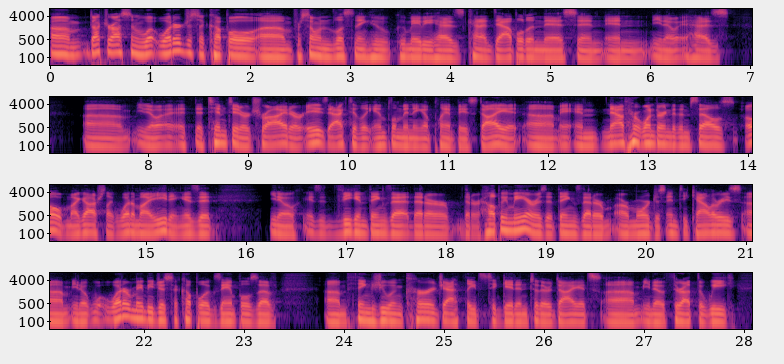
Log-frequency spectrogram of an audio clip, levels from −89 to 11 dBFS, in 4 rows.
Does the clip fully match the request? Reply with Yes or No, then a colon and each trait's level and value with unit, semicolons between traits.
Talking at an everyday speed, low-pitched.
No: fast, 240 wpm; low, 105 Hz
